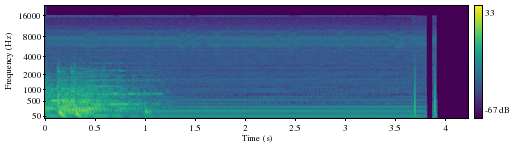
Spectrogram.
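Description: Closing credits music fades out about a second in, leaving a steady low electrical mains hum on the old videotape's sound track. Near the end the recording cuts off with two sharp clicks.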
